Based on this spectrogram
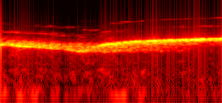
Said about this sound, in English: We're just going to let the siren play.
